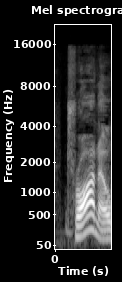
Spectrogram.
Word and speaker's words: Toronto: You say you're from Toronto, but you pronounce the second T, which no Canadian does.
